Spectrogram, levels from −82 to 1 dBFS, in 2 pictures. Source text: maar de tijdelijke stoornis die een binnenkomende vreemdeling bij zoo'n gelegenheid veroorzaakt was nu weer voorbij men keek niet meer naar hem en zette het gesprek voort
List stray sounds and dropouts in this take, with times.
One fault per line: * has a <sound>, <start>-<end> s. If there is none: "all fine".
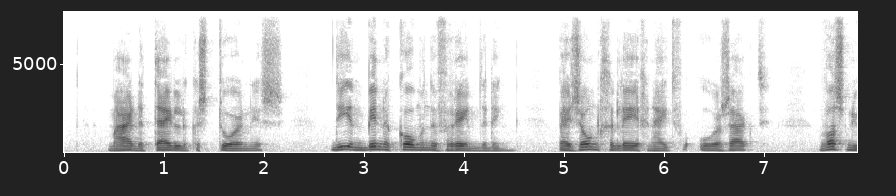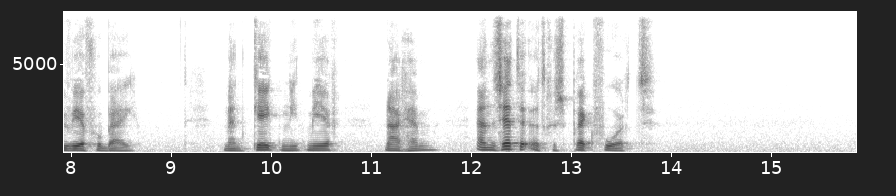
all fine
